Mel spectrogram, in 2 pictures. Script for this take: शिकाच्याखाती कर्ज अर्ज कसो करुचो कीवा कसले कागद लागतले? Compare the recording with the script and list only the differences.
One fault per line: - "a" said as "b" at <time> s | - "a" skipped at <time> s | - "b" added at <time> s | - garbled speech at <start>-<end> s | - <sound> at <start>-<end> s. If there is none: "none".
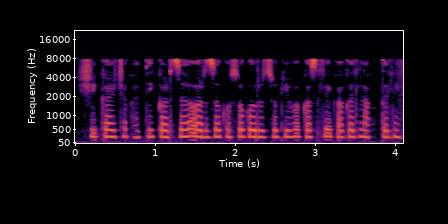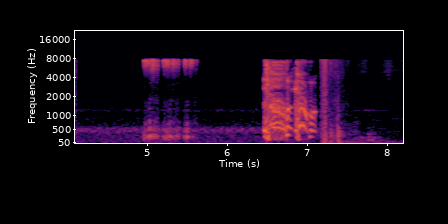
- laugh at 4.9-5.6 s
- cough at 6.4-7.1 s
